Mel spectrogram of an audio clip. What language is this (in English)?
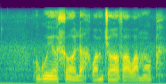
Zulu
